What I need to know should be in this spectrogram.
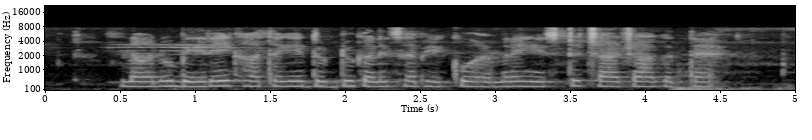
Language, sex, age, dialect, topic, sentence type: Kannada, female, 18-24, Central, banking, question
